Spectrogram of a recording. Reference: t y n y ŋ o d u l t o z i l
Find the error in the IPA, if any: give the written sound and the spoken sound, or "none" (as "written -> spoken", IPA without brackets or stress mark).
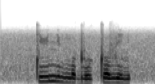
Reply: none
